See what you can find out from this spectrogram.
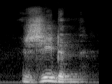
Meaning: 1. to boil 2. to prepare by boiling 3. to seethe, to be in a violent or mentally agitated state
- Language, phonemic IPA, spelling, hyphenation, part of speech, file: Dutch, /ˈzidə(n)/, zieden, zie‧den, verb, Nl-zieden.ogg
